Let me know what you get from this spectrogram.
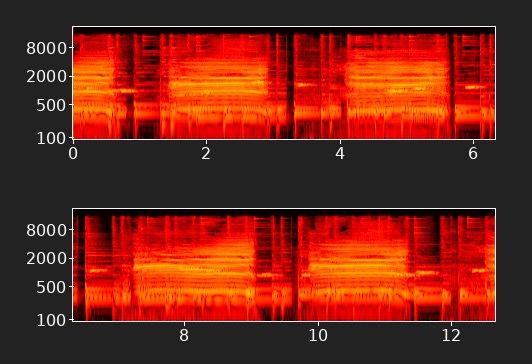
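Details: Cow grazing in a rice field, tame and feeding on grass, lows four times, each drawn-out harmonic moo lasting over a second and coming roughly every three seconds, with a constant tonal hum beneath.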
